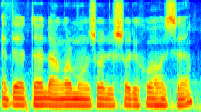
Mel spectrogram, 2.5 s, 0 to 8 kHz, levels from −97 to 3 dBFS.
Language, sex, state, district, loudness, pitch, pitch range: Assamese, male, Assam, Kamrup Metropolitan, -14 LUFS, 125 Hz, 125-130 Hz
